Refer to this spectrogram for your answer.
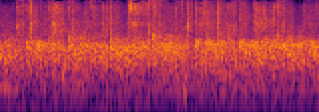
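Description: An audience at an event with presidential candidates claps steadily for Alckmin, a dense, sustained burst of applause at an even loudness with no voices standing out above it.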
